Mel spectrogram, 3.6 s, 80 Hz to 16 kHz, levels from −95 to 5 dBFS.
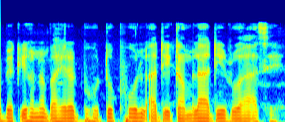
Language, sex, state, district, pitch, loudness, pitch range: Assamese, male, Assam, Kamrup Metropolitan, 105 Hz, -18 LUFS, 100-110 Hz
